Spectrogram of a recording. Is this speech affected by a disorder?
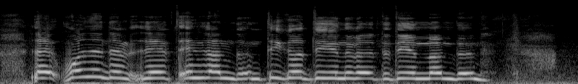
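Yes: cerebral palsy; cognitive function unaffected.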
